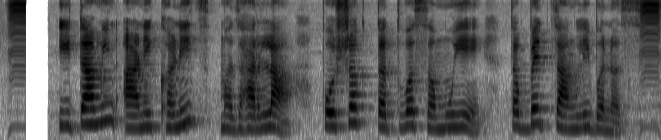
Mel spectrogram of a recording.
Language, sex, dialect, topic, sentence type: Marathi, female, Northern Konkan, agriculture, statement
